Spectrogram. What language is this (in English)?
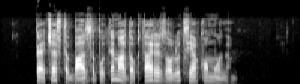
Romanian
